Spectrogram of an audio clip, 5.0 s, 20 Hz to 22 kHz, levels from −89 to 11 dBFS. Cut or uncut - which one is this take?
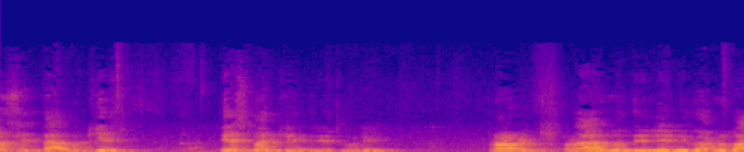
uncut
